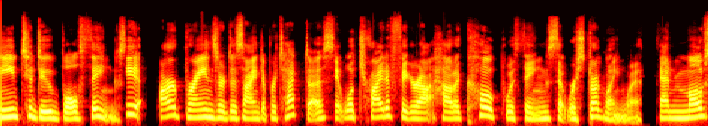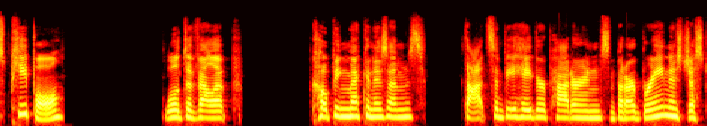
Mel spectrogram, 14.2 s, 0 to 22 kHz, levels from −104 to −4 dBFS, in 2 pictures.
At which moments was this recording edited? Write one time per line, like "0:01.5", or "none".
0:01.3
0:03.4
0:06.4
0:13.2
